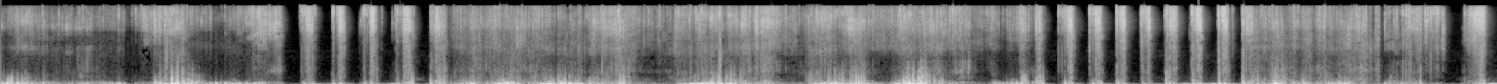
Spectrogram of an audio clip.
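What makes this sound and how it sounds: Long nails scratch quickly over a tall, rough-textured natural Himalayan rock salt lamp, which is unlit and made of solid salt. The sound is a dense, gritty scrape with a deep rumble and a bright hiss. It comes in rapid bursts broken by short silent gaps, with a quick run of stop-start strokes around the third second and again near the eleventh.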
